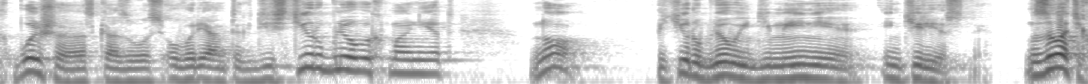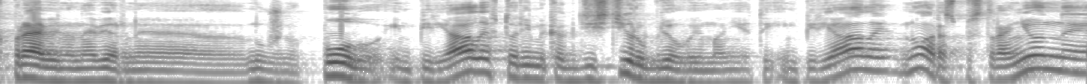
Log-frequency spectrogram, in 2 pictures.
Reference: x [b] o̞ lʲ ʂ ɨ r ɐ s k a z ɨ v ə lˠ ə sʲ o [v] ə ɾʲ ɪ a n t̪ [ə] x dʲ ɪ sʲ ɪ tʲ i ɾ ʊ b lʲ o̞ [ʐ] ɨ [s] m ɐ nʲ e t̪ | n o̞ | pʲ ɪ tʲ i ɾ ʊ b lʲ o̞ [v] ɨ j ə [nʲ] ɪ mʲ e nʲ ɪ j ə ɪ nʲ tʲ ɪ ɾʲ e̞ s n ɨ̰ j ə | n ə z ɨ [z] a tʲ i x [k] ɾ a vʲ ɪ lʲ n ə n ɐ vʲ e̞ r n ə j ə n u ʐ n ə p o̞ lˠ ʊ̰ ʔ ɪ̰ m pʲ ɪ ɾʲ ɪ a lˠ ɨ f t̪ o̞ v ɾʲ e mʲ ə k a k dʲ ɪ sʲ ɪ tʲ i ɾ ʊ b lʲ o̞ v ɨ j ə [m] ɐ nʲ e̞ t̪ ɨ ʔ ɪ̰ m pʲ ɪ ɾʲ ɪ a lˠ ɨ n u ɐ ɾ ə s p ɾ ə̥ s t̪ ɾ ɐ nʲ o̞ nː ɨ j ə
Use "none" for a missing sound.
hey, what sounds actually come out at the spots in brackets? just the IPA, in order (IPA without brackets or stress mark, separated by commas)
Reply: b, v, ə, v, x, v, nʲ, v, p, m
